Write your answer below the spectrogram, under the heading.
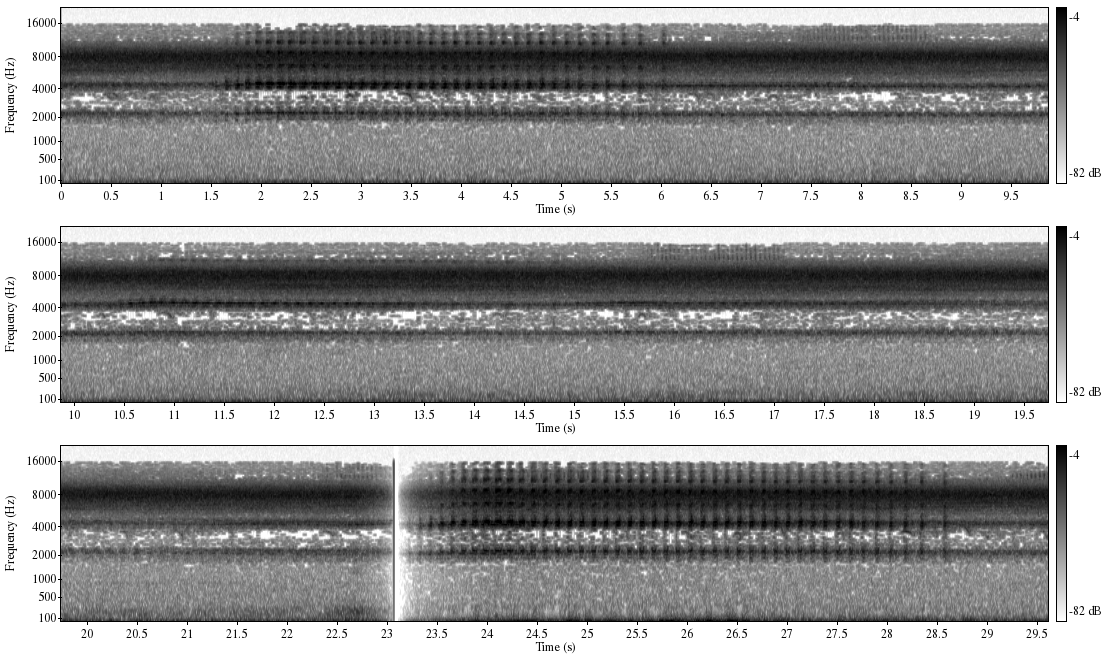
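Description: Insects trilling steadily in a high pitch, with a fast pulsing texture. The trilling swells louder about two seconds in and again in the last quarter, and the sound cuts out for a moment just before that second swell.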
